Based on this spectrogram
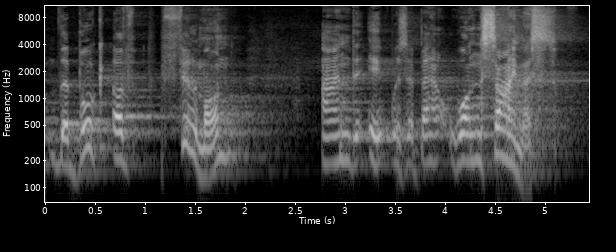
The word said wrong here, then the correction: Onesimus: Now, if you see Onesimus written, that's how you should pronounce it.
